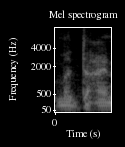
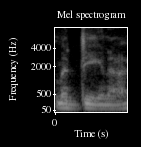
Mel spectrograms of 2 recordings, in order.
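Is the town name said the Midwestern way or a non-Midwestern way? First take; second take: Midwestern; non-Midwestern. First: The name uses the local Midwestern pronunciation. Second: The name uses a non-Midwestern pronunciation. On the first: This is how the locals say it. "we pronounce it Medina because we're Midwestern" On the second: This is how outsiders might expect it. "but Medina"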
